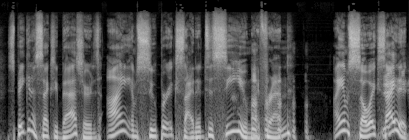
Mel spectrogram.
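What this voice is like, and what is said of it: Excited, noticeably higher-pitched voice. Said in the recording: “Your voice went up an octave”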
